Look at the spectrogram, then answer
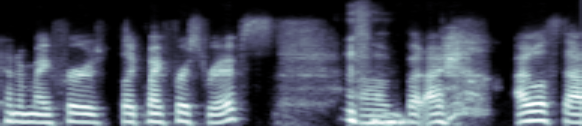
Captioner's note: laughs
